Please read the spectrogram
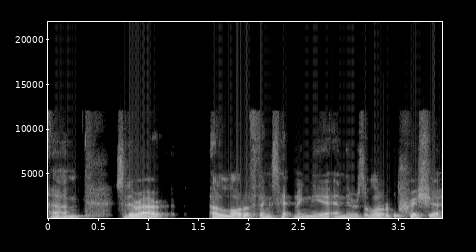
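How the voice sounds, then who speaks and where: Against a quiet background, a man with a New Zealand accent speaks in a very deep, low voice with a dark, mellow tone and fairly even intonation. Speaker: company founder and CEO. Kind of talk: interview.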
